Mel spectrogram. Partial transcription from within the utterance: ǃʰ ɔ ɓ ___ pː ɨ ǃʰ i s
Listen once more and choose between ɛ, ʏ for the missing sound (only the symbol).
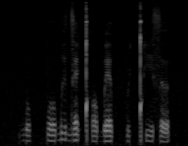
ɛ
